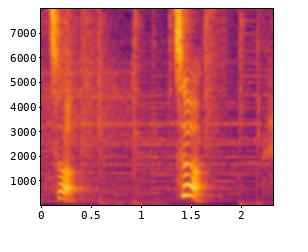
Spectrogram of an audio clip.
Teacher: And ц can't be soft in Russian. So such endings will be always pronounced as ца.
